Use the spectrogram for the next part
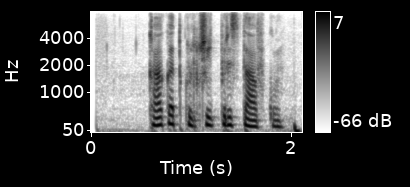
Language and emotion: Russian, neutral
